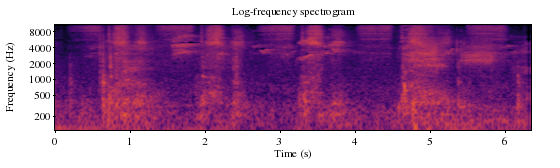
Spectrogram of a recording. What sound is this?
J8 pumping tire
pumping the tires of a bicycle in a garage
bicycle, garage, pumping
